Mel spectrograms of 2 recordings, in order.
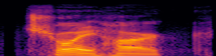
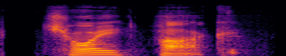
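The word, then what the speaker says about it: Tsui Hark: So his name is pronounced Choi Hark. Choi Hawk.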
